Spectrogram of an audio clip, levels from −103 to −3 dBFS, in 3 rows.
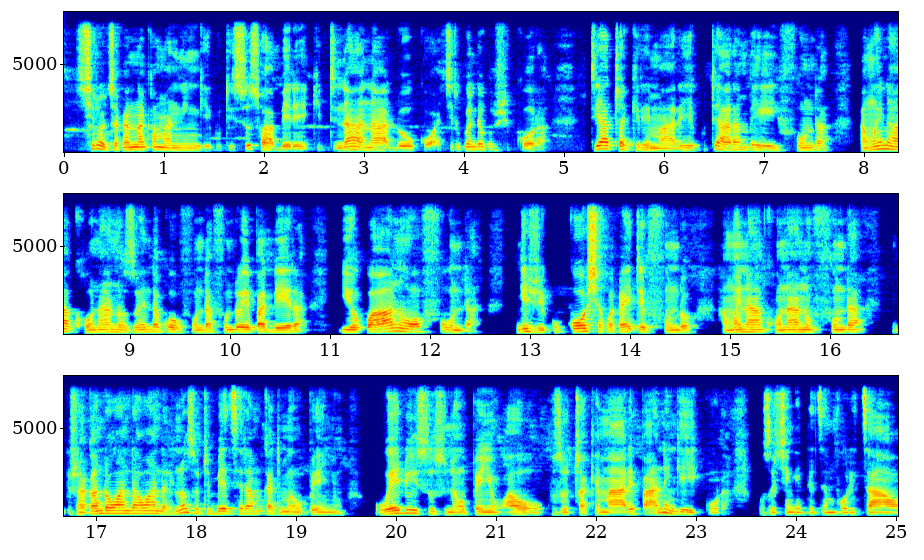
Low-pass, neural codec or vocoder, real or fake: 7.2 kHz; none; real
